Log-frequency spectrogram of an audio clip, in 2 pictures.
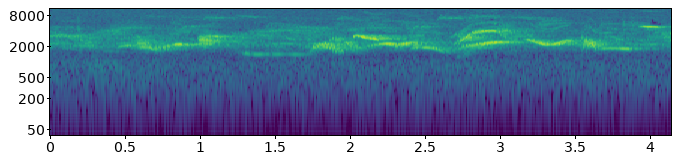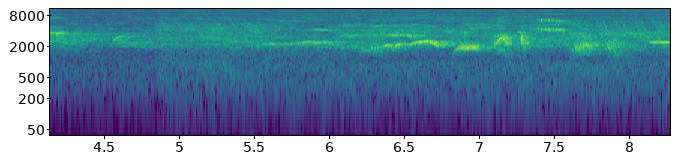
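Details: A common blackbird sings mellow, warbling phrases in a garden dawn chorus in Hampshire, UK, on 3 May, with robin, dunnock and wren adding higher tumbling song, and carrion crow and woodpigeon also heard.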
